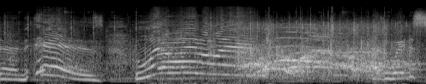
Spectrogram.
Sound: audience cheering

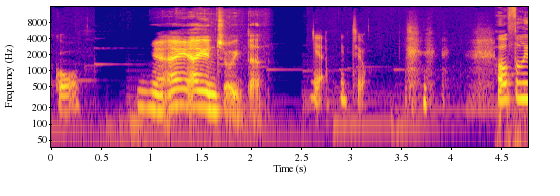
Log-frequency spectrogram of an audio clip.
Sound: both laugh

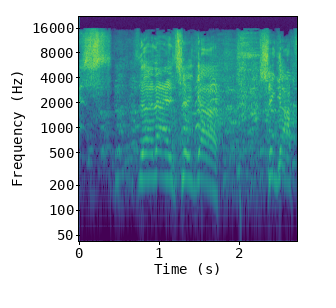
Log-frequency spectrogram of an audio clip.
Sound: mild corpsing

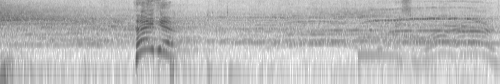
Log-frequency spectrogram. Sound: crowd cheering

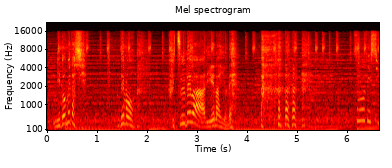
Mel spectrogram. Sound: awkward laugh

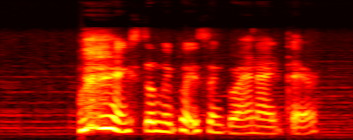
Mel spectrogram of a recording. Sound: laughs

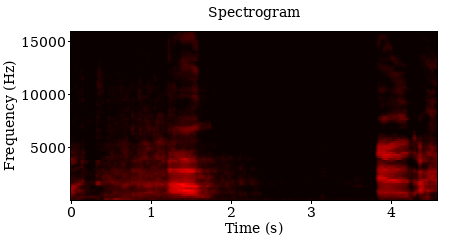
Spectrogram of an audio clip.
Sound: audience laughs

